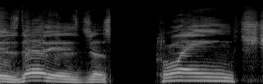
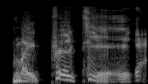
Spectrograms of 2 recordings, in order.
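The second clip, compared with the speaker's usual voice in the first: put-on witch voice. Showing how such people sound: Disney witch voice. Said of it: "They sound like, uh, Disney witch people".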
